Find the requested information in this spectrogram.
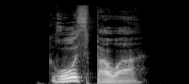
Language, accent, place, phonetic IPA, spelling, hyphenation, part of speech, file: German, Germany, Berlin, [ˈɡʁoːsˌbaʊ̯ɐ], Großbauer, Groß‧bau‧er, noun, De-Großbauer.ogg
- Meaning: big farmer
